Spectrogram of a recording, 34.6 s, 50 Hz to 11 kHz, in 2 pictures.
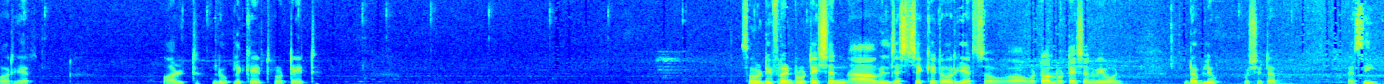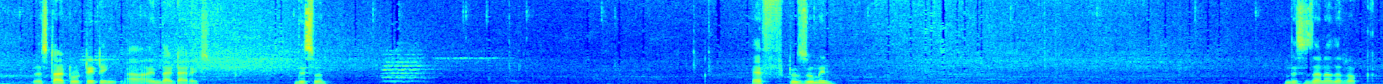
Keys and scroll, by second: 3.1 e.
